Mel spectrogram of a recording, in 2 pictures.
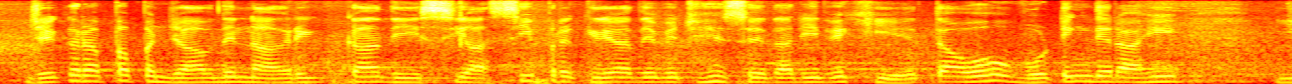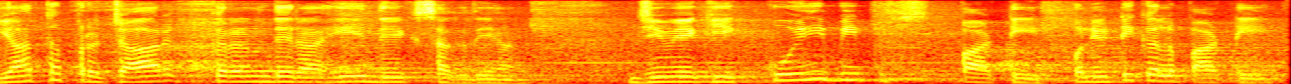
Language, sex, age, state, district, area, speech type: Punjabi, male, 18-30, Punjab, Bathinda, urban, spontaneous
